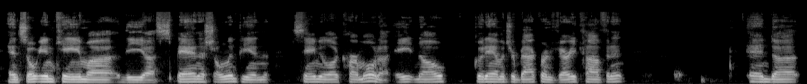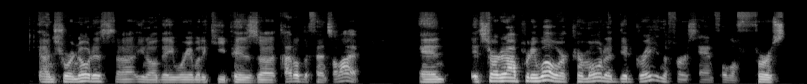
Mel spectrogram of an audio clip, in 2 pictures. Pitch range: 110-130 Hz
